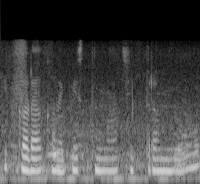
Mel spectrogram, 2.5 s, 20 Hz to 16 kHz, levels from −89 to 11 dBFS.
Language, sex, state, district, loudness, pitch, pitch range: Telugu, female, Andhra Pradesh, Sri Satya Sai, -16 LUFS, 210 Hz, 205-225 Hz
